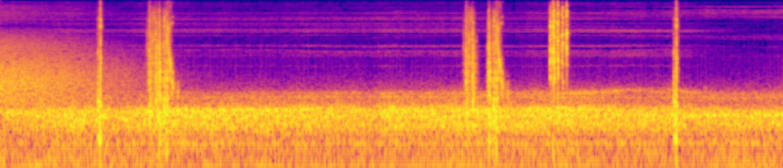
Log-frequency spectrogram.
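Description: Short electronic clicks sound as game menu buttons are pressed.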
